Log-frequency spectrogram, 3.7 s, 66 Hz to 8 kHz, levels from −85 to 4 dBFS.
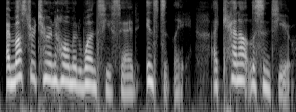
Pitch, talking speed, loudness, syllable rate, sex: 215 Hz, 245 wpm, -19 LUFS, 6.0 syllables/s, female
